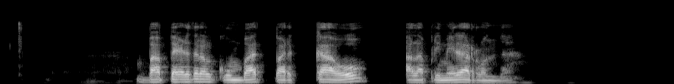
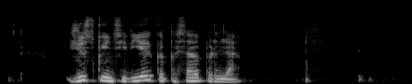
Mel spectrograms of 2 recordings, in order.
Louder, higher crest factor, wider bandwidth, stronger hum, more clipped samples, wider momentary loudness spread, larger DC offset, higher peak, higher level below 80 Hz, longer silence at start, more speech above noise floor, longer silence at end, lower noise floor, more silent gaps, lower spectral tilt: first, -18 LUFS vs -27 LUFS; about the same, 18 dB vs 18 dB; second, 7.6 kHz vs 10 kHz; neither; neither; first, 11 LU vs 7 LU; neither; first, -2 dBFS vs -12 dBFS; first, -50 dBFS vs -74 dBFS; first, 1.35 s vs 0.65 s; about the same, 50 dB vs 48 dB; first, 1.6 s vs 0.5 s; second, -67 dBFS vs -74 dBFS; first, 3.06-3.14 s, 3.80-3.86 s, 4.00-4.04 s vs none; about the same, -6.5 dB/octave vs -6 dB/octave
